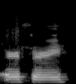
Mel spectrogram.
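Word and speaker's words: Ersery: I don't know how to pronounce it, but Ursary, the offensive tackle out of Minnesota. Yeah, So, Ariante Ursary.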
